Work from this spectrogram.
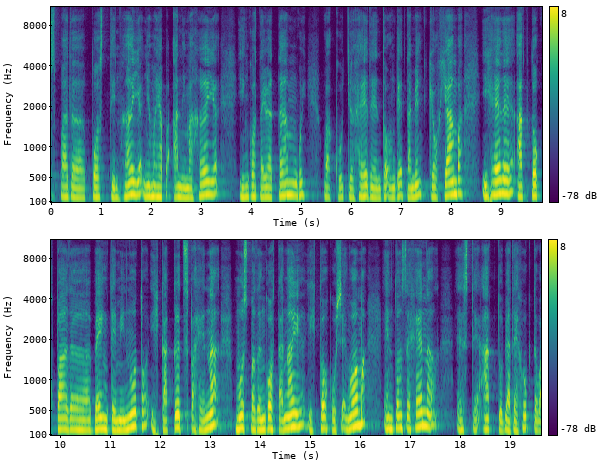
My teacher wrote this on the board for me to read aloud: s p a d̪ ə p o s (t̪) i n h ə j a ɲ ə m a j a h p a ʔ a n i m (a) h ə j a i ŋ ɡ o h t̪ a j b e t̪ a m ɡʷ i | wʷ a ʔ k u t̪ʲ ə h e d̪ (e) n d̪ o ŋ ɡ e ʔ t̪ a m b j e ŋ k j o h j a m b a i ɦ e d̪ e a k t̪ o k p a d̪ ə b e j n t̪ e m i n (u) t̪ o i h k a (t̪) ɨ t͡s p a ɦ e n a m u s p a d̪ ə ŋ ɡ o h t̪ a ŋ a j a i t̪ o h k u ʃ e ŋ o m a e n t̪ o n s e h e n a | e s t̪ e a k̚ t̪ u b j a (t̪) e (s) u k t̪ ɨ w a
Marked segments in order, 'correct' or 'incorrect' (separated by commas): correct, correct, correct, correct, correct, incorrect, incorrect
